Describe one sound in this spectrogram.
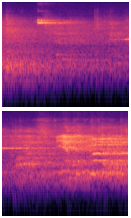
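Sneakers squeak sharply on a court floor in a large echoing hall.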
